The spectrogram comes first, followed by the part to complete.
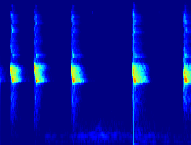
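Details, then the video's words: Yellow-vented bulbul, used as a lure to draw out other birds' song: sharp, scratchy chirps spaced irregularly, five notes with gaps of up to a second, one sharper click-like note, on a silent background. "coba Pancing dengan kicau TRUCUK ini agar NGEPLONG"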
